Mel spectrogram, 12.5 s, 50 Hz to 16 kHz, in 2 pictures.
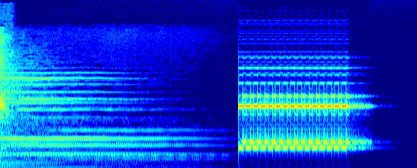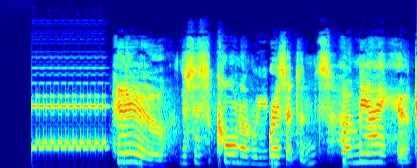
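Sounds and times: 
telephone electronic ring tone on an outgoing call: 0:03.6 - 0:05.7, 0:06.7 - 0:08.1
speech: 0:08.0 - 0:08.3, 0:09.1 - 0:12.5.

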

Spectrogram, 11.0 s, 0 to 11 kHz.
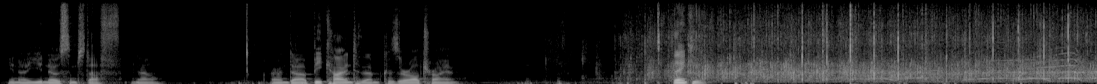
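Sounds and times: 
speech: 0:00.1 - 0:01.7, 0:02.7 - 0:04.7, 0:06.7 - 0:07.2
crowd applauding: 0:06.1 - 0:10.9
faint cheering: 0:06.6 - 0:10.9.

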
